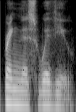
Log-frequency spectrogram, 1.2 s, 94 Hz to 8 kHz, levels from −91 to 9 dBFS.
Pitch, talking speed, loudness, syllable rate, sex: 100 Hz, 210 wpm, -19 LUFS, 4.0 syllables/s, male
